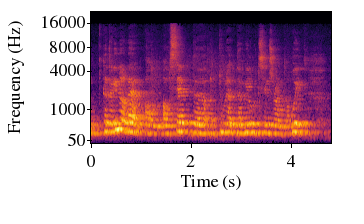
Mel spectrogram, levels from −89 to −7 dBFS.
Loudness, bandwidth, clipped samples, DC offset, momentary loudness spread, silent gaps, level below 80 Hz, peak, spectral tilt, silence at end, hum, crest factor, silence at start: -21 LUFS; 16 kHz; under 0.1%; under 0.1%; 9 LU; none; -78 dBFS; -6 dBFS; -4.5 dB/octave; 0 s; none; 16 dB; 0 s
